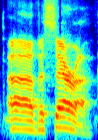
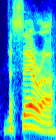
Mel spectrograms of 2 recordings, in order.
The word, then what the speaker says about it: Vescera: So how do I actually pronounce your last name? Vescera. Vescera. Okay. Jimmy, what's wrong with you that you don't know how to pronounce? I just want to make sure I do it right when I do it. Vescera means the night in Italian.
